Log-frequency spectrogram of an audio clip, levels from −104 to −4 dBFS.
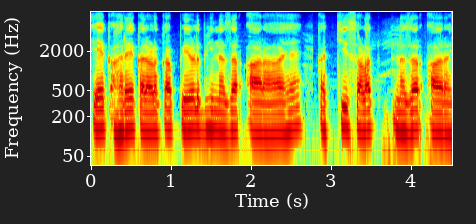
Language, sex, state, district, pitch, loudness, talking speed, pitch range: Hindi, male, Rajasthan, Churu, 125 Hz, -14 LUFS, 200 wpm, 115-130 Hz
